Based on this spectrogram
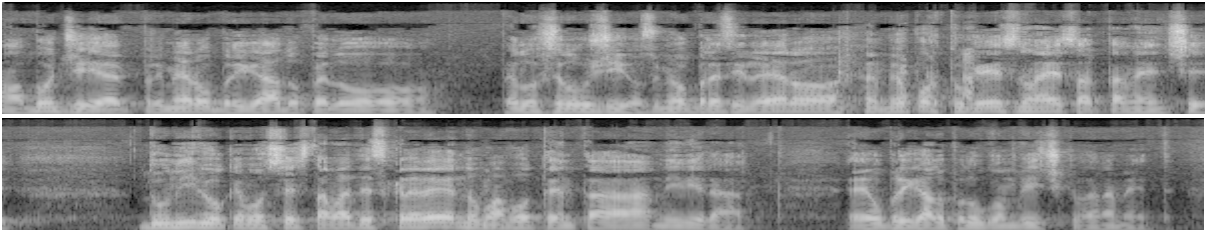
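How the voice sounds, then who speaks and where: With an Italian accent and a dark, mellow tone, a man talks at a moderate pace and medium pitch with ordinary pitch variation. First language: Italian (speaking Portuguese). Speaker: company CEO. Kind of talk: TV interview. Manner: hesitant, many fillers.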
